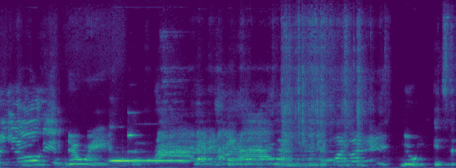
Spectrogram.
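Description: A doorbell chime from a TV rings amid excited voices and dogs yelping, busy and close, with people talking over it.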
